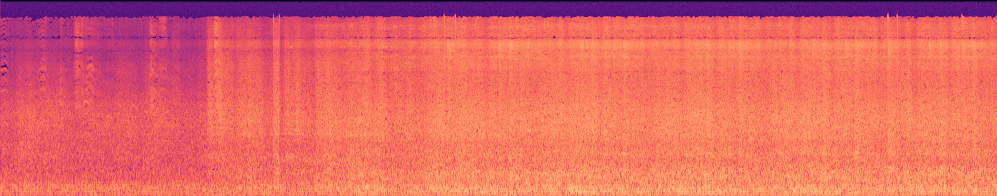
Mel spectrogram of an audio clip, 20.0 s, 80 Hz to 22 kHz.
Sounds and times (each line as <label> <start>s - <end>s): Train near river 0.0s - 19.9s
